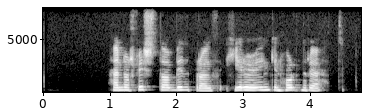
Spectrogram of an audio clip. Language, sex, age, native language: Icelandic, female, 14, Icelandic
